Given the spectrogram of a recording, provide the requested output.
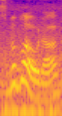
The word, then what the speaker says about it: Svoboda: cannabis products, the groom, Andrew Skoboda? Svoboda. I don't think. Andrew, I think the V is silent.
